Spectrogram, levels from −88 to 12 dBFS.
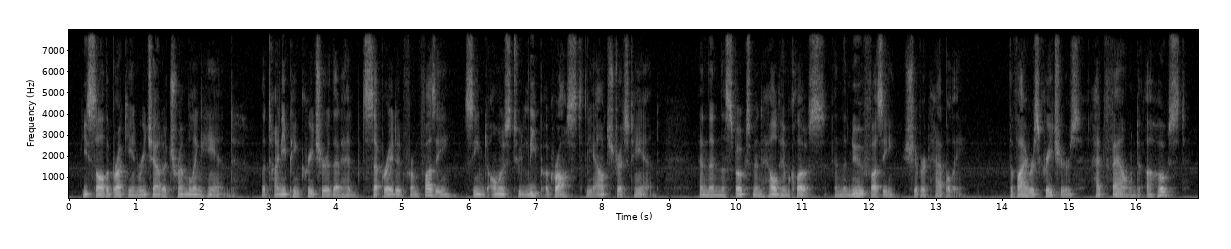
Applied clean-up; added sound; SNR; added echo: none; none; none; none.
